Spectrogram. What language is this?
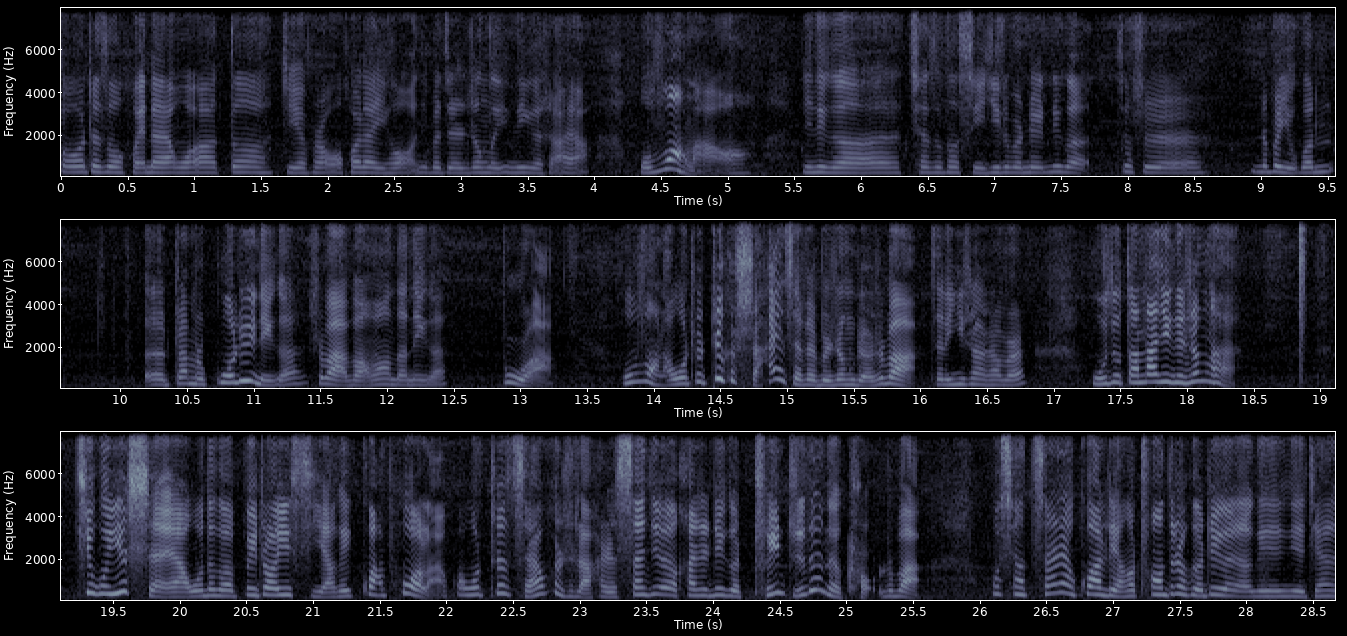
Chinese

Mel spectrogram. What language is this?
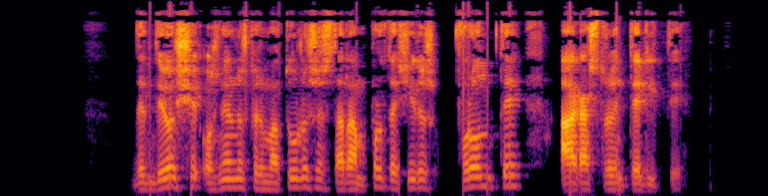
Galician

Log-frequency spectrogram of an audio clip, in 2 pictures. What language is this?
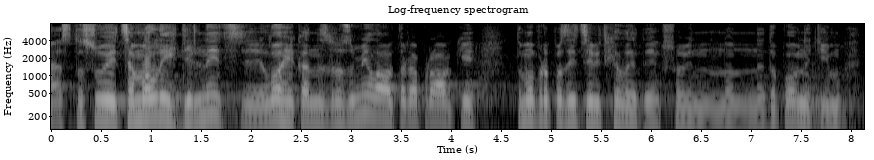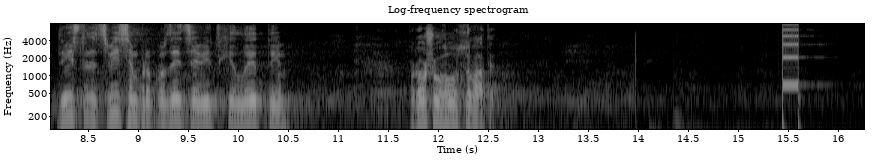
Ukrainian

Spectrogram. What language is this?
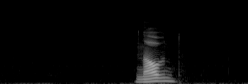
Norwegian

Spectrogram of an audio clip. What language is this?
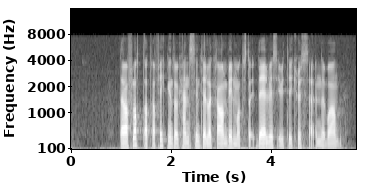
Norwegian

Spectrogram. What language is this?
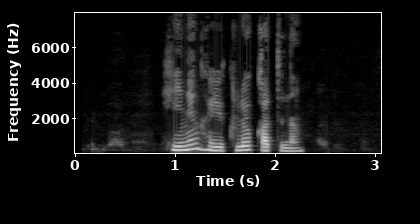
Bashkir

